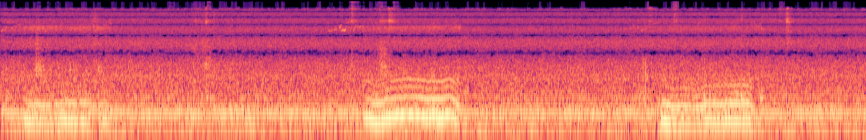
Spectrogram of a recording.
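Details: Sleeping kitty snoring, three tonal, slightly wavering snores under a second long, spaced about three seconds apart like slow breaths, over a steady electrical hum and faint room hiss.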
